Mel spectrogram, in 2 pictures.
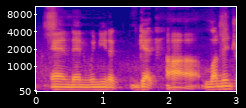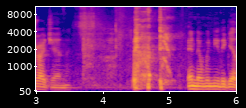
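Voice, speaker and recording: Fairly low in pitch, a man speaks at a fairly slow pace with fairly even intonation amid noticeable background noise. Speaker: podcast co-host, bartender. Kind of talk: casual chat.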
